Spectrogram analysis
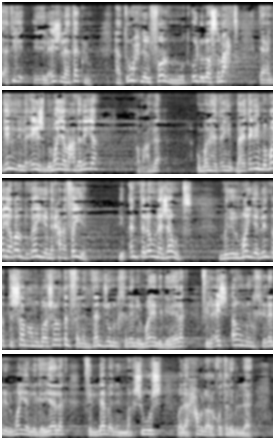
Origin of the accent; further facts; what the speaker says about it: Egypt; ونسأل الله عز وجل أن يحفظ بلادنا مصر وكل بلاد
